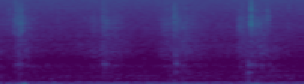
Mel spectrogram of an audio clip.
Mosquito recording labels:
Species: Aedes aegypti; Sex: female; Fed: unfed; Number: one; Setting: cup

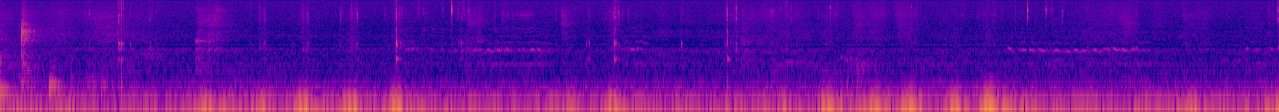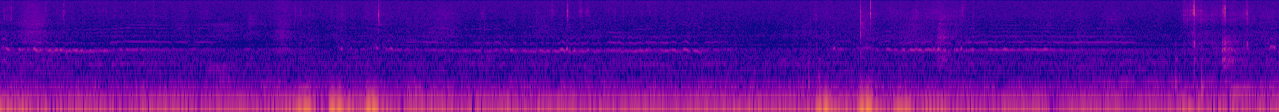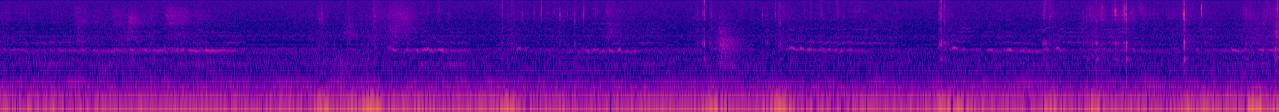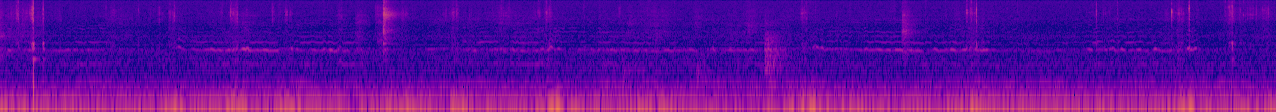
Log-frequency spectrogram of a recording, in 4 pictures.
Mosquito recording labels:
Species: Anopheles arabiensis; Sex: female; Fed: unfed; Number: one; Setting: cup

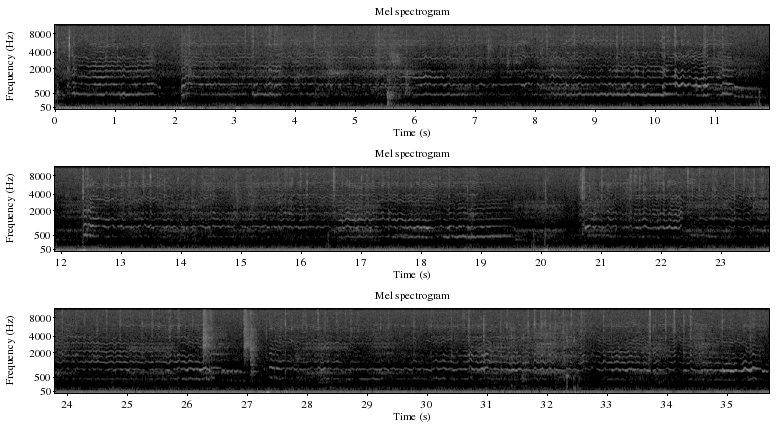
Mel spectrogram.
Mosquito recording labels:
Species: Anopheles arabiensis; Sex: female; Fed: unfed; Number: one; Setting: cup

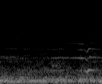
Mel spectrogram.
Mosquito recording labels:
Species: Aedes albopictus; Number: one; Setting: insect culture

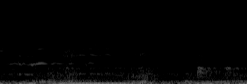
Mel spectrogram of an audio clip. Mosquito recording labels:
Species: Culex pipiens complex; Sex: female; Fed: unfed; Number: one; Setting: cup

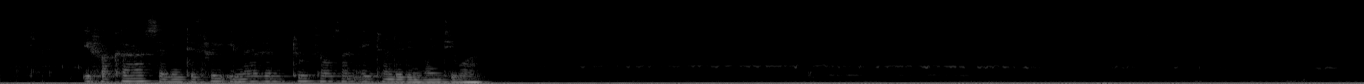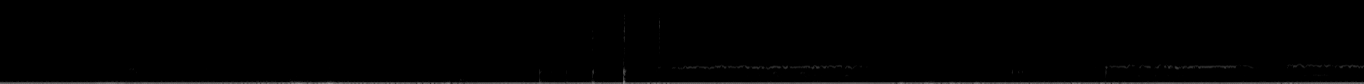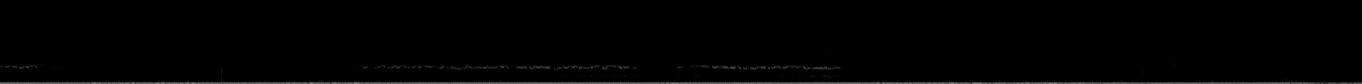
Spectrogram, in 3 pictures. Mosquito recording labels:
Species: Anopheles arabiensis; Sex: female; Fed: unfed; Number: one; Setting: cup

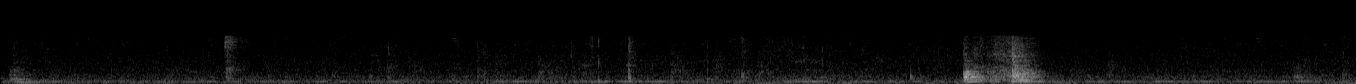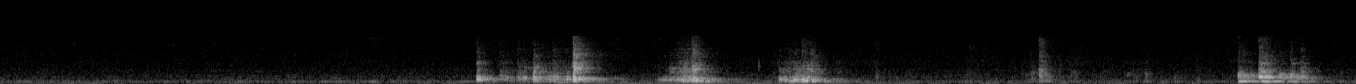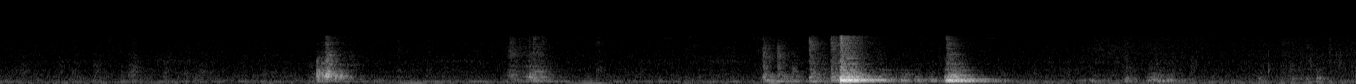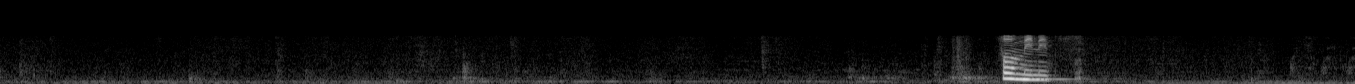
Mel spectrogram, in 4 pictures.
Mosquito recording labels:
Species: no mosquito; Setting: insect culture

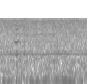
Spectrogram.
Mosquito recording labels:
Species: Anopheles gambiae s.s.; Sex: female; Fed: unfed; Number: one; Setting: insect culture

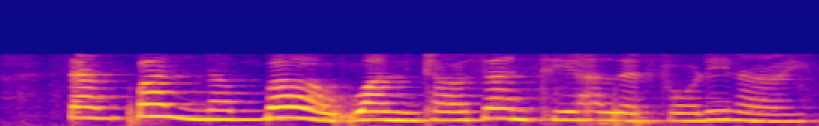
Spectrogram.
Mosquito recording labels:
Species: no mosquito; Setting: cup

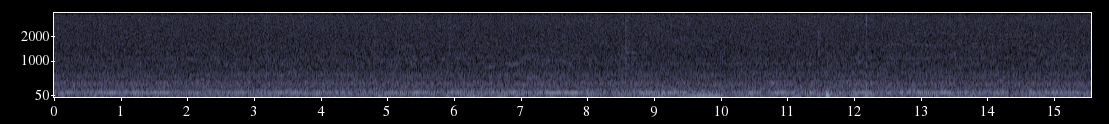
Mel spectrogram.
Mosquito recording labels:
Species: Anopheles gambiae s.s.; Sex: female; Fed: unfed; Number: one; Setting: insect culture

